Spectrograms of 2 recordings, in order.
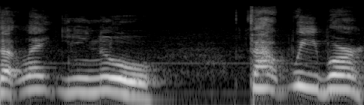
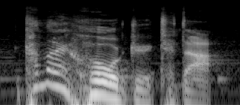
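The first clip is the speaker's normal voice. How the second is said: sarcastic, put-on Scottish accent; 5 semitones lower than usual. Repeating the doubtful question in character: put-on Scottish accent. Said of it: "I don't know why I'm putting the Scots through".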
